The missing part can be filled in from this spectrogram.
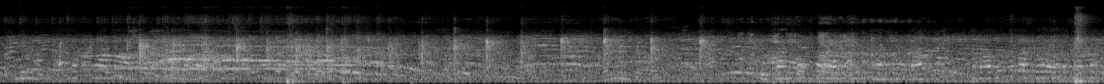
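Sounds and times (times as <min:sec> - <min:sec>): crowd babble: 0:00.0 - 0:11.0.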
